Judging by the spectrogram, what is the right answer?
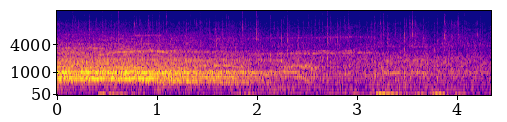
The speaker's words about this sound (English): give it up for the Super Bowl champion, New England Patriots.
